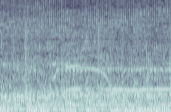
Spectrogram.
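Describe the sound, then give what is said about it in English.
The paddle wheels of a twin-wheeled boat racing on a lake spin strongly and churn steadily through water, a loud, continuous rushing wash with a mechanical hum running underneath, unbroken throughout. “The wheels are spinning strongly, really shifting water.”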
